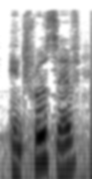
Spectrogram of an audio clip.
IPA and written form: ɪntr'usɪv (Intrusive)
